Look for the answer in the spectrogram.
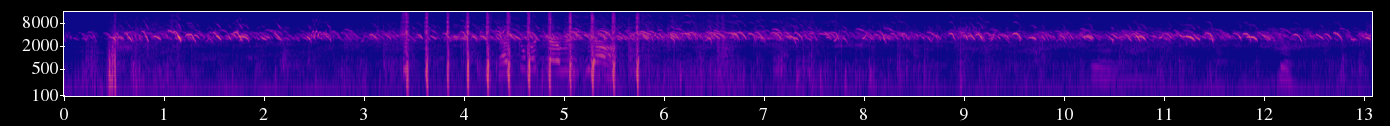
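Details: Hen chicks, colourful babies, keep up busy high peeping for the whole stretch; a rapid series of sharp ticking clicks breaks in midway, and a couple of short lower squeals come late.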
